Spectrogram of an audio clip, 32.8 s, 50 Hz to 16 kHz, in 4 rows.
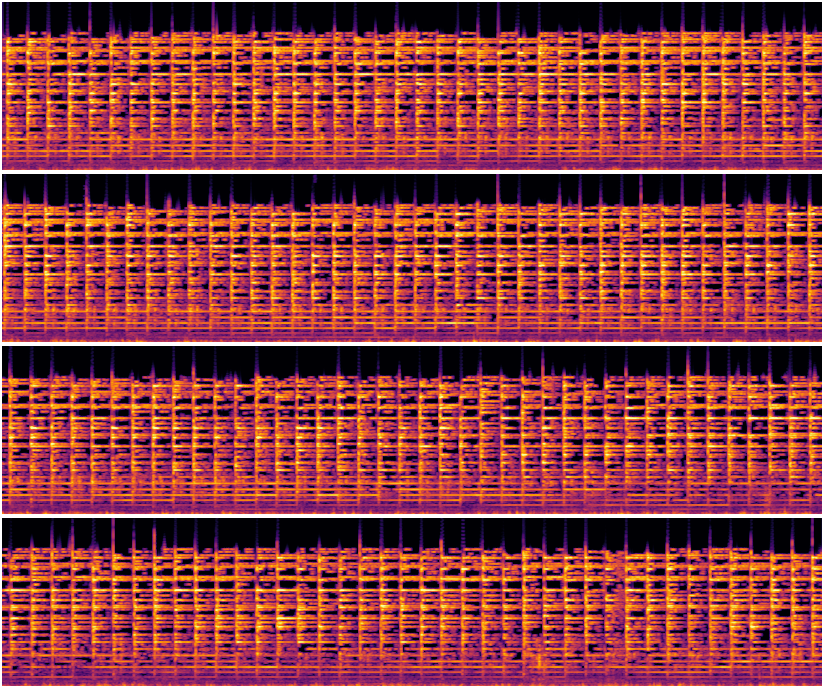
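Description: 2003 second-generation Safetran mechanical railroad crossing bell ringing continuously, its hammer striking a brass gong in a rapid, even rhythm. The gong's ring holds steadily between strokes.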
